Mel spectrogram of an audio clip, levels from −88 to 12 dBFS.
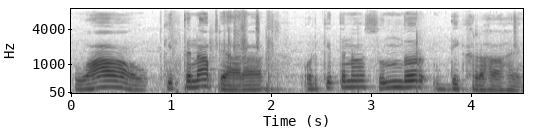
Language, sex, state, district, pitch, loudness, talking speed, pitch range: Hindi, male, Madhya Pradesh, Dhar, 125 Hz, -17 LUFS, 120 wpm, 115-170 Hz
